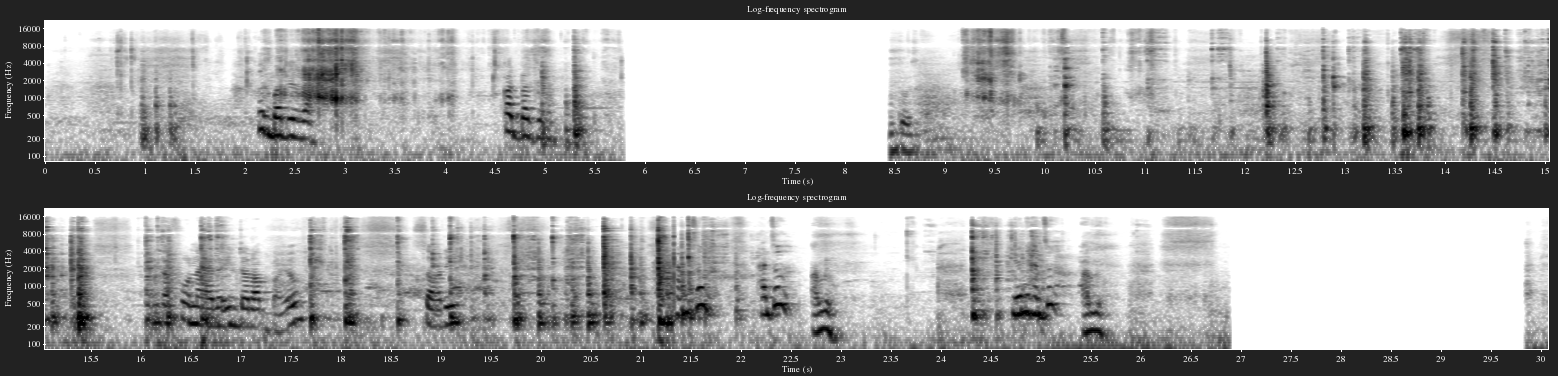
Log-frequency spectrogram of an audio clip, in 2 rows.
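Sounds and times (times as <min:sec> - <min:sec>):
utensils clinking against dishes: 0:11.6 - 0:22.2, 0:24.2 - 0:25.0.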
